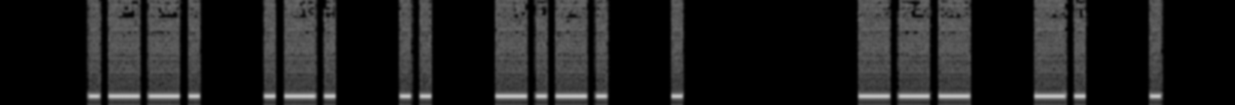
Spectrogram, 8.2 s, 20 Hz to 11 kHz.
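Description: Morse code, heard as a keyed tone, about 18 wpm, spaced as for 12 wpm, 1000 Hz. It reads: PRICE ONE
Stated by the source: Morse code quote practice at 12 words per minute.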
